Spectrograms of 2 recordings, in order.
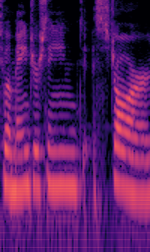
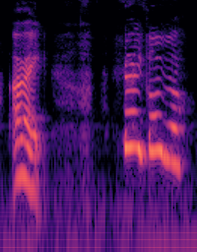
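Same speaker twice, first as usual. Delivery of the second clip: high, loud yawn stretching the words; 10 semitones higher, 6 dB louder than usual. Speaking to viewers while writing a list, yawning while talking. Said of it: "I don't know why I'm yawning".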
